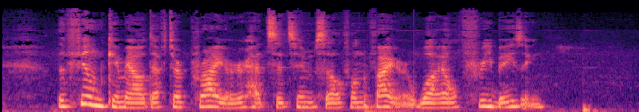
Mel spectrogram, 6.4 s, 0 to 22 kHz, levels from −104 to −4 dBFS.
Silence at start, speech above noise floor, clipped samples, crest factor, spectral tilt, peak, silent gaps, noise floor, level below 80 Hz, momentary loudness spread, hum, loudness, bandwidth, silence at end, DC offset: 0.05 s; 24 dB; under 0.1%; 16 dB; -4.5 dB/octave; -8 dBFS; none; -47 dBFS; -48 dBFS; 17 LU; none; -24 LUFS; 15.5 kHz; 0.4 s; under 0.1%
